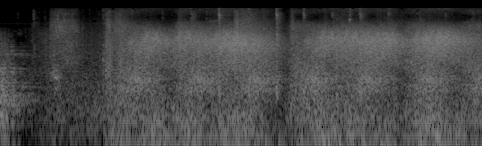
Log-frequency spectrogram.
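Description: Magic spells crackle and whoosh in rapid bursts of a video game battle.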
